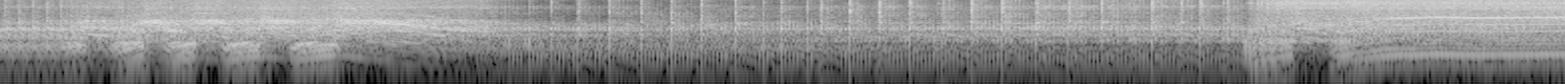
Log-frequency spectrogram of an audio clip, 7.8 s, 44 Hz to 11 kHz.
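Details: Husqvarna 359 chainsaw with 20-inch bar and chain and decompression valve: fires up, revs cleanly, drops to steady even idle, then picks up crisply; runs strong with no misfire.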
